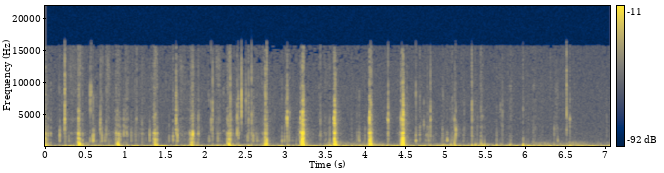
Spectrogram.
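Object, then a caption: Glycerin soap bar. Fingernails scratch quickly across a solid green glycerin soap bar, sending soap shavings scattering onto the table. A rapid, uneven series of short, dry, crisp clicks and scrapes with bright edges plays over a steady low hum.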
